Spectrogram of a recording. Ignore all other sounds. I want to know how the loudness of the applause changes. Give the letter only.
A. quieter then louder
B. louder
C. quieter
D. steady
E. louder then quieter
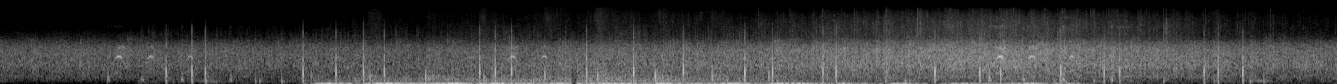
B.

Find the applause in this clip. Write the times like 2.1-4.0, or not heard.
0.0-13.3.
